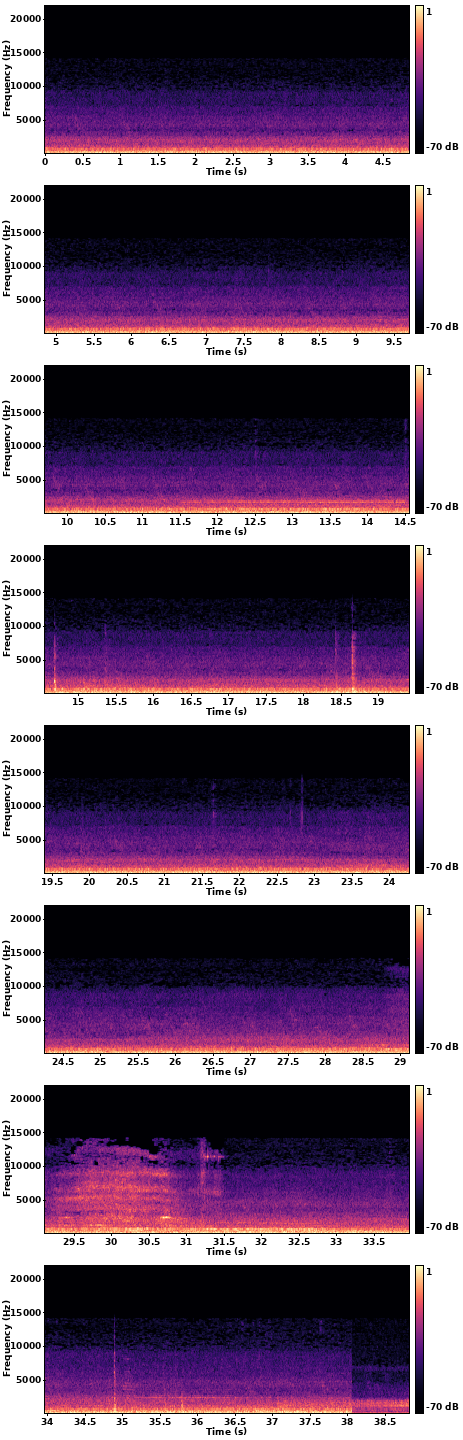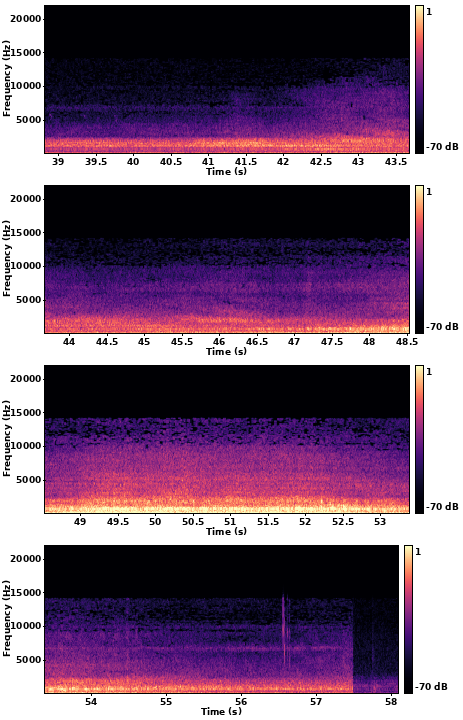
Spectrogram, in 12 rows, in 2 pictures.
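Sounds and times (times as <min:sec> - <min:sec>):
train approaching: 0:00.0 - 0:57.6
train running hum: 0:00.0 - 0:57.6
train brake squeal: 0:11.5 - 0:14.7, 0:28.9 - 0:31.6, 0:35.2 - 0:36.7.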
